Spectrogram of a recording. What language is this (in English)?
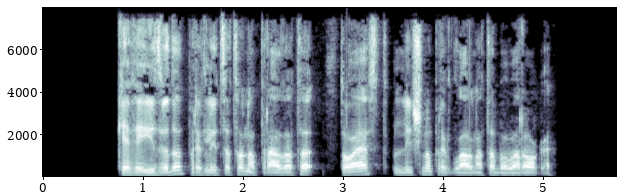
Macedonian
